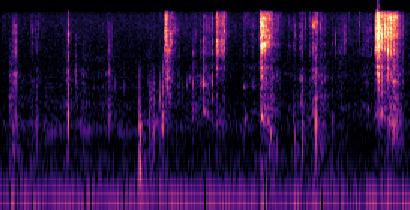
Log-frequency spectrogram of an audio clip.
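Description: Close-miked chewing and crunching of a mouthful of food: irregular crisp crunches and wet mouth sounds, the loudest one near the end.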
